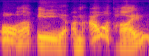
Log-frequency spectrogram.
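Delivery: put-on high sing-song Chinese accent. Imitating staff at the local Chinese restaurant on the phone, in a slightly racist voice. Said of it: "doing a slightly racist voice".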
